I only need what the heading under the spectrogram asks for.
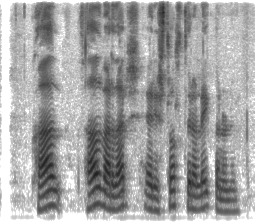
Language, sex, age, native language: Icelandic, male, 40-49, Icelandic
